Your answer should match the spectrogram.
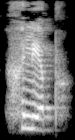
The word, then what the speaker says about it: хлеб: For example, in the word bread, хлеб. It's written as h, l, ye, b at the end, but we pronounce it as p, as its devoiced partner.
